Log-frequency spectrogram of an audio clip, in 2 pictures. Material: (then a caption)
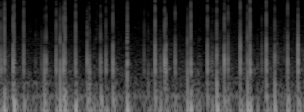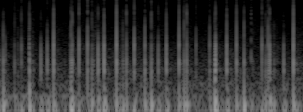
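Faux leather. Long pointed nails tap and scratch the top of a black textured faux-leather hard-shell zippered microphone case lying flat on fur. The result is a quiet, rapid, continuous stream of short, dry clicks with a soft, low, thumpy body. Each click dies away almost instantly.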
